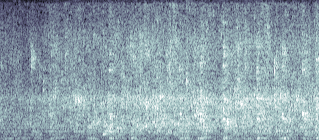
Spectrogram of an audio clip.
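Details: Aiper cordless robotic pool cleaner running submerged in a clean bathtub; steady watery churn with faint pump hum, no stalling, pumping normally.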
